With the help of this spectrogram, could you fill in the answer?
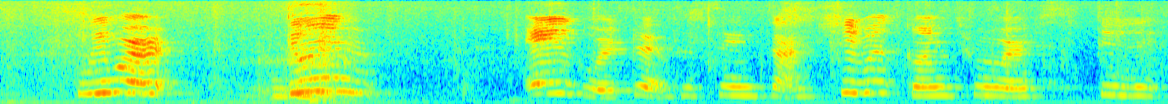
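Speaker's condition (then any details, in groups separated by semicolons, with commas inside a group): Cerebral palsy; air blocked after birth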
